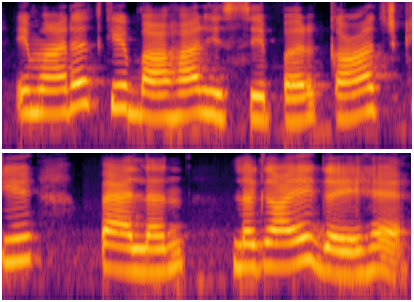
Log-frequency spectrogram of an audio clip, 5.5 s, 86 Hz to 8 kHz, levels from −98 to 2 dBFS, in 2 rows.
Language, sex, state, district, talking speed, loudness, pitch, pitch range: Hindi, female, Jharkhand, Garhwa, 120 wpm, -15 LUFS, 240 Hz, 220-270 Hz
